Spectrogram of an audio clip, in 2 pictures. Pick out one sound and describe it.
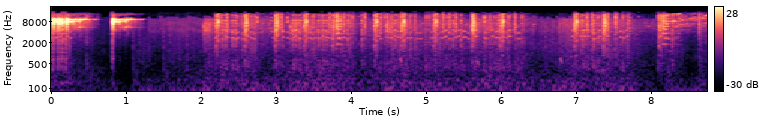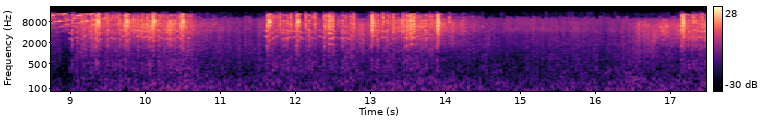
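Game explosions and popping sounds go on rapidly and continuously.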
